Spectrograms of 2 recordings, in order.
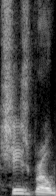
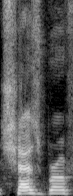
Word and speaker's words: Chesbro: Wait, I hope Jack Cheesebro, when he pitches, I hope he does well because Cheesebro's a 19th century pitcher as well.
